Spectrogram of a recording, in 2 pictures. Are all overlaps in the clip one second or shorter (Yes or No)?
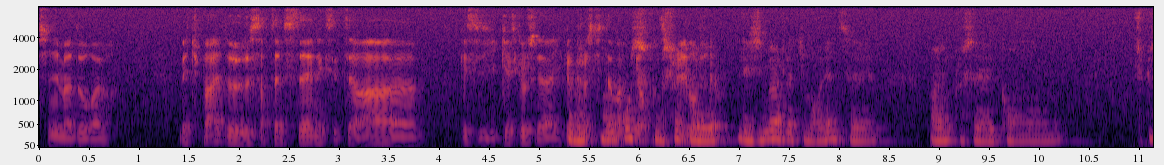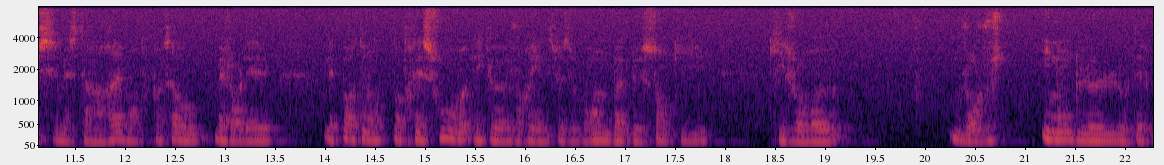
No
